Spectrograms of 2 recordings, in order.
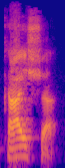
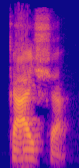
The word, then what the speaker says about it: caixa: This sound also happens after a diphthong, as in caixa, caixa.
